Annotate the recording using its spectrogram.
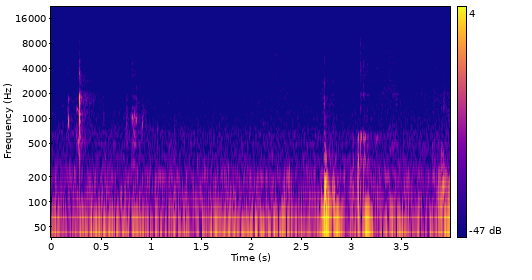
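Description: A box lid slides off with a soft scrape.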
